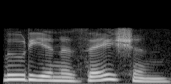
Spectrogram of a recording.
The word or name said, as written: luteinization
